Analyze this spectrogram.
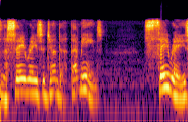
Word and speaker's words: Seres: It says the Seres Agenda. That means Seres, spelled S-E-R-E-S, is pronounced Say-Rays, as if it was spelled S-A-Y-R-A-Y-S.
